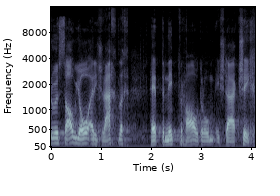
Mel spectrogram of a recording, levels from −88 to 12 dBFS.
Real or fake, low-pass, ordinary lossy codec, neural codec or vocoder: real; 14.4 kHz; Opus, 32 kbps; none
